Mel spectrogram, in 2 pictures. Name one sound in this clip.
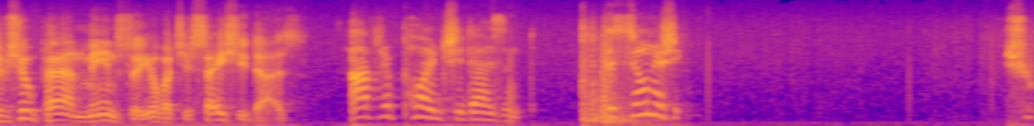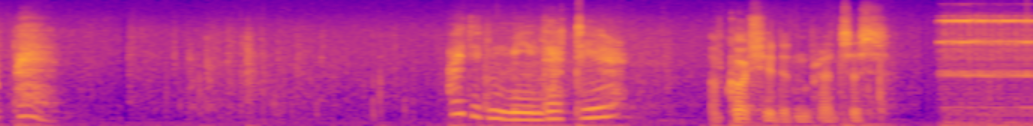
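A young woman speaks tensely and close by.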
